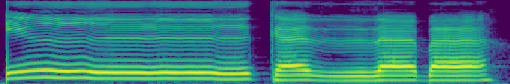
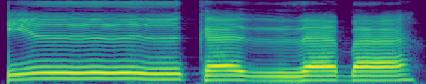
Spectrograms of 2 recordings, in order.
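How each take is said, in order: First: The nasal hum sounds far from 'ng'. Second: The nasal hum sounds far from 'ng'.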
